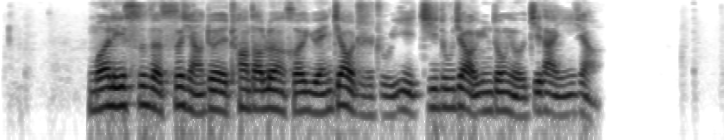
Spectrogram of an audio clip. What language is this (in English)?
Chinese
